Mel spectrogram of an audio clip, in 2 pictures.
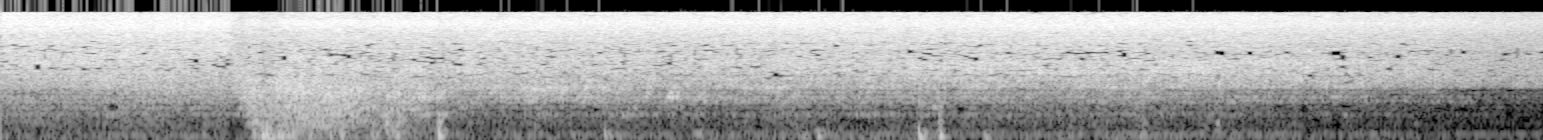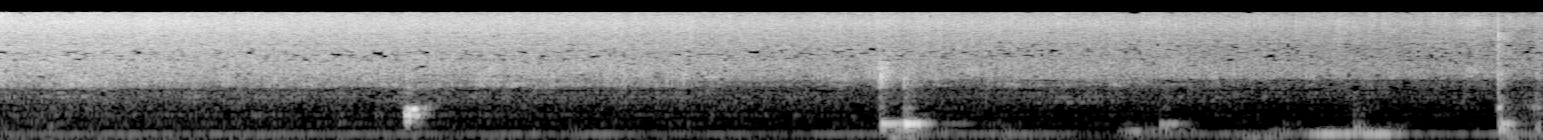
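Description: Sugar syrup poured into semolina roasted in hot ghee, hissing and sizzling loudly as it hits the pan, the hiss slowly dying down over the following seconds. A few light knocks in the second half.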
